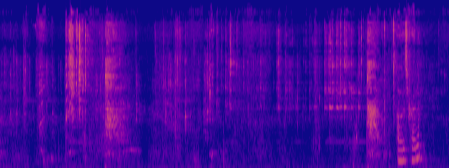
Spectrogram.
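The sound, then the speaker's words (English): Very cold water sloshes and gurgles inside a bottle in several uneven bursts, with liquid swishes, small clinks and faint dripping, and a few quiet vocal sounds between them. “I was trying to slosh it around and make like a sound with that, but it was so cold it was hurting my teeth because I have very sensitive little teeth.”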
